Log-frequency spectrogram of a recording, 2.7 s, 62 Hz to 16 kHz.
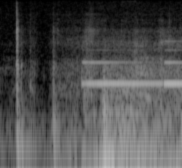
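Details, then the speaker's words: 2009 Dodge Journey with a history of intermittent clicking no-starts, after adding a 4-gauge ground cable from engine block to chassis ground stud: after a chime the starter cranks about one full second, the engine catches at once and settles; a clean start. "see it starts every time that's the sound I want to hear"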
